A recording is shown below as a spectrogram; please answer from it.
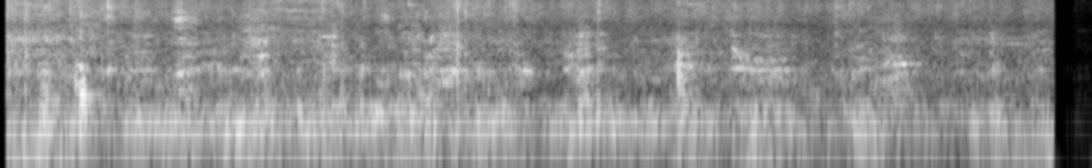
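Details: Pigs on a farm, a dense murmur of overlapping low grunts and snorts running throughout, with a few brief higher squeaks standing out, then ending abruptly in silence.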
